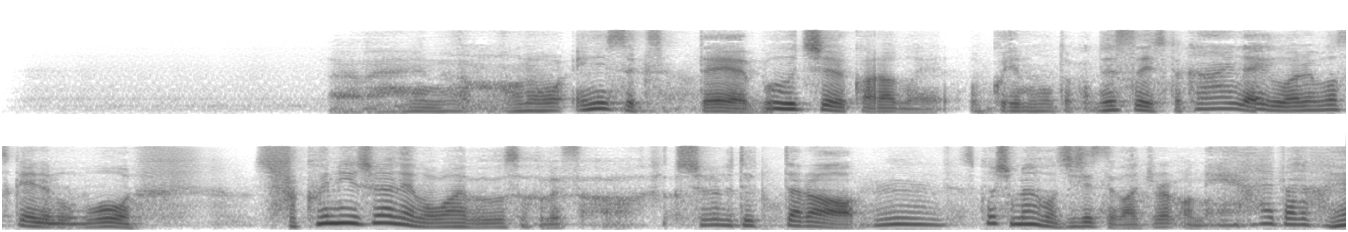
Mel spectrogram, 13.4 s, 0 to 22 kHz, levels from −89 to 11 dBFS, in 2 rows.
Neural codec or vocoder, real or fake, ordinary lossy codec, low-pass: codec, 16 kHz, 0.5 kbps, FunCodec, trained on LibriTTS, 25 frames a second; fake; none; none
